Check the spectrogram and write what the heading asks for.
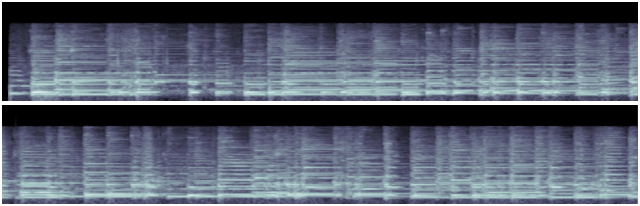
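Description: Brajão, a small Madeiran plucked string instrument, played solo: a fast, continuous melody of picked notes.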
